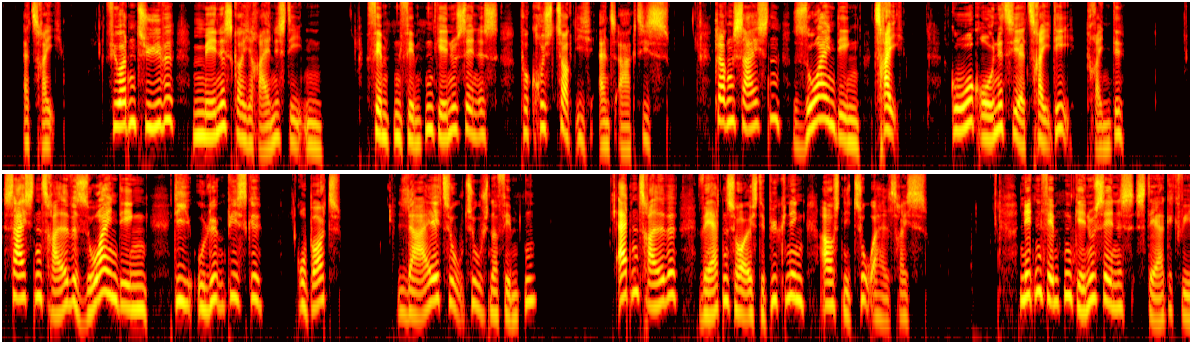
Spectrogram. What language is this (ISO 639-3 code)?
dan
